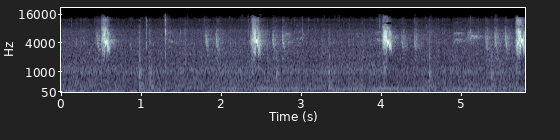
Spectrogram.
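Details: Sparrow nestlings, two chicks with their mother nearby, begging parents for food before leaving the nest, 6 June 2023: four sharp, high single chirps roughly every one and a half seconds, with faint softer peeps between and a steady low hum.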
